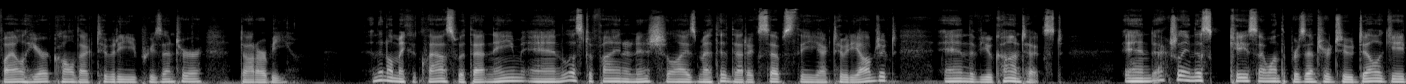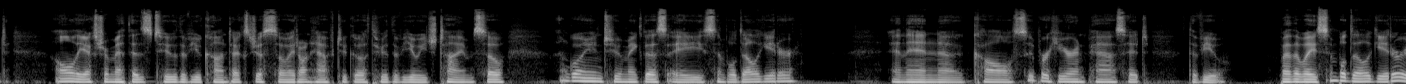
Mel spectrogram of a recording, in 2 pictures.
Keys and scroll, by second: 1.6 shift+super+n, 19.7 super+Right, 26.0 super+Return.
